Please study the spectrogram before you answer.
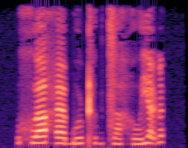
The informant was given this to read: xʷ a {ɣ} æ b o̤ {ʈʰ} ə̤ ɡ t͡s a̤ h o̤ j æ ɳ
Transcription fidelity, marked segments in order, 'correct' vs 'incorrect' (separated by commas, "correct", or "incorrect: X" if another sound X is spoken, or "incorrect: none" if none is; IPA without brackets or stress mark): incorrect: h, correct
